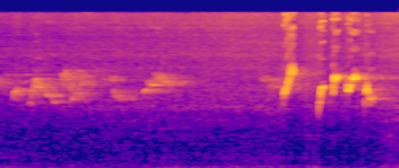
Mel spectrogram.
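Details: Red-whiskered bulbul giving a model song meant for teaching birds: quiet rolling warble for two seconds, then a loud flourish of crisp, sharp notes rising and falling in quick succession.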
